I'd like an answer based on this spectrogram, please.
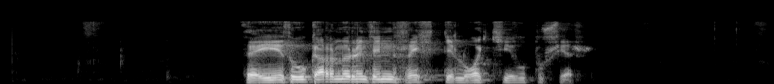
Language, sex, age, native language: Icelandic, male, 70-79, Icelandic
